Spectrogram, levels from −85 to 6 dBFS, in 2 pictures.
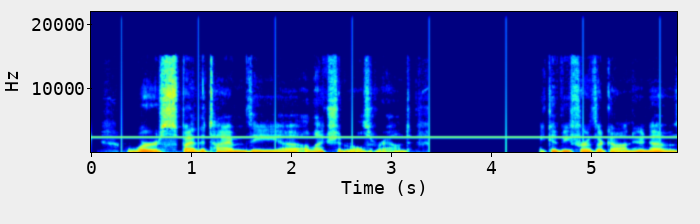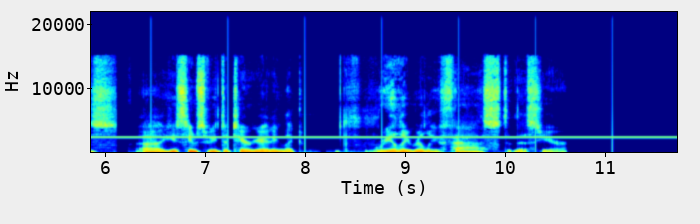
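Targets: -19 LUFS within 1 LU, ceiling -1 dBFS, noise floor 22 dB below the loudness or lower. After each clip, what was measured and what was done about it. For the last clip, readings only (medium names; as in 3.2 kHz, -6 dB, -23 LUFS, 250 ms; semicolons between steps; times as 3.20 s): clicks found 15; steady tone 2.4 kHz; tone level -39 dBFS; loudness -23.5 LUFS; peak level -7.5 dBFS; loudness target -19.0 LUFS
-> de-click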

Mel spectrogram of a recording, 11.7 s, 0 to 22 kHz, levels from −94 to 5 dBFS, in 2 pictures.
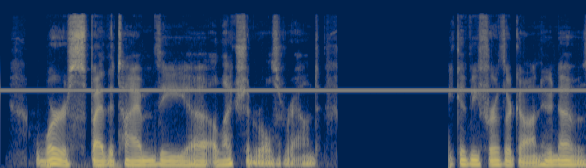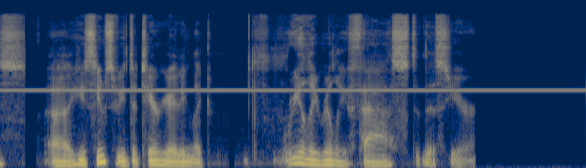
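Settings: clicks found 0; steady tone 2.4 kHz; tone level -39 dBFS
-> band-stop 2.4 kHz, Q 30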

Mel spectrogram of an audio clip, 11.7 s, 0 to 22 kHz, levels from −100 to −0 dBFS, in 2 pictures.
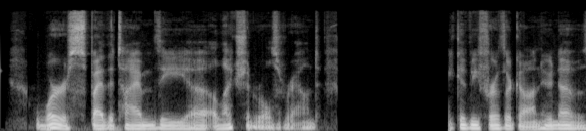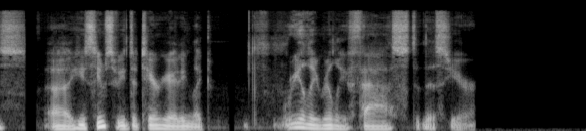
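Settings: steady tone not found; loudness -24.0 LUFS; peak level -7.5 dBFS; loudness target -19.0 LUFS
-> trim +5 dB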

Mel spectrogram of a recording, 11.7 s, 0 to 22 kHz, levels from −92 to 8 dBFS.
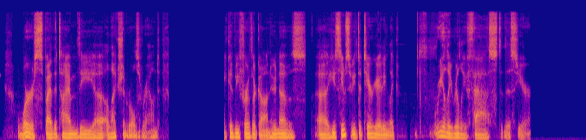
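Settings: loudness -19.0 LUFS; peak level -2.5 dBFS; noise floor -85 dBFS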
